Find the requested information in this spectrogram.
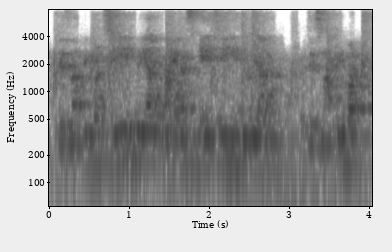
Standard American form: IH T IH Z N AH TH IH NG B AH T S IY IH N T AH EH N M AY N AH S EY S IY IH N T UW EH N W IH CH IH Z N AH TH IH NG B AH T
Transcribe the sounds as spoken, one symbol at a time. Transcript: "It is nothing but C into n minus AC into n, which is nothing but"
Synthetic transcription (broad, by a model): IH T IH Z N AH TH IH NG B AH T S IY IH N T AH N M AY AH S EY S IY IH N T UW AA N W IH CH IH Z N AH T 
